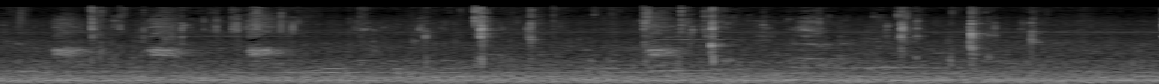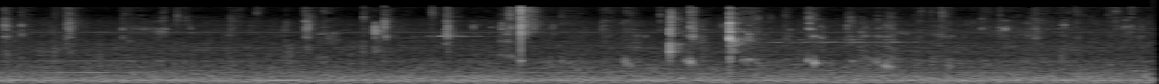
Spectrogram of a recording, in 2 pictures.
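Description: Close-up chewing of a mouthful of rice and chicken curry, with many small wet mouth clicks and a few sharper clicks in the last third. Soft squishing of fingers mixing rice on a steel plate.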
